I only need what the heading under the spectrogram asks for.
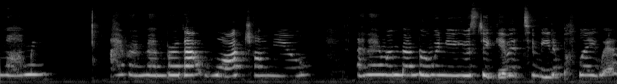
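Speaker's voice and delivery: very high, tearful, crying voice. Retelling what a crying daughter said about a lost watch: imitating daughter crying. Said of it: "She starts crying, and she's like".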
